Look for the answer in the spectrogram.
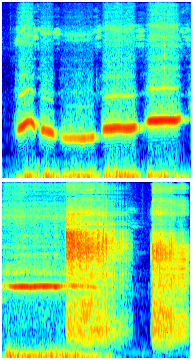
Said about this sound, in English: I also want to say that Earlier this week, I did shove one of those large boba tea straws up my butt, and I found I was able to whistle the Star Spangled Banner out of my ass.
